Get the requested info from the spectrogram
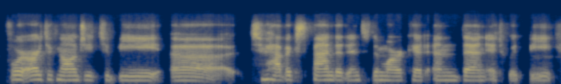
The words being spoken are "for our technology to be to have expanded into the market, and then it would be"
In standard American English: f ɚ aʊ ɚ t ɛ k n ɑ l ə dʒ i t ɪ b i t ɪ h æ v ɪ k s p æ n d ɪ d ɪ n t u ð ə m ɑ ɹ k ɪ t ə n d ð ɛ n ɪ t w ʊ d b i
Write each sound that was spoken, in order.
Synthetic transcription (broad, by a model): f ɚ aʊ ɚ t ɛ k n ɑ l ə dʒ i t ɪ b i t ɪ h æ v ɪ k s p æ n d ɪ d ɪ n t u ð ə m ɑ ɹ k ɪ t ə n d ð ɛ n ɪ t w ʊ d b i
